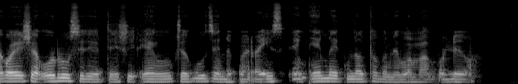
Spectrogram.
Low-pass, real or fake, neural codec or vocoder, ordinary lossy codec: none; fake; codec, 44.1 kHz, 1.7 kbps, Pupu-Codec; none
